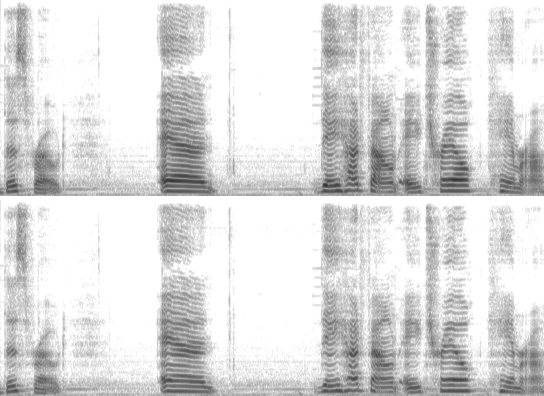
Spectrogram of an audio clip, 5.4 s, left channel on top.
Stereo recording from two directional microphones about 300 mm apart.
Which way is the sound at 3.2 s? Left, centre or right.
Centre.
